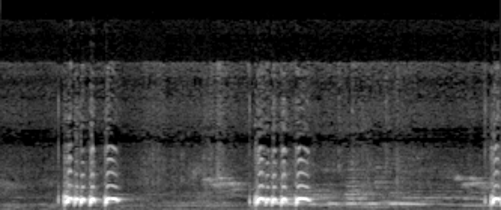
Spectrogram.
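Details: Local zebra dove singing actively, used to prompt other doves to call back. Two bursts of quick, bubbly staccato coos, four or five notes each, about one and a half seconds apart. A soft steady tone hums in the background.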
